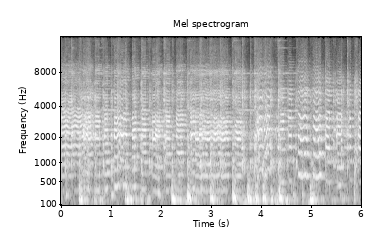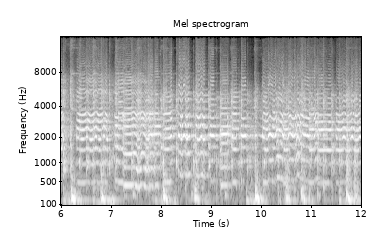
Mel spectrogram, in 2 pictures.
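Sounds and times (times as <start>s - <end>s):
reed pipes playing melody: 0.0s - 12.0s
barrel drums beating: 0.3s - 12.0s.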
